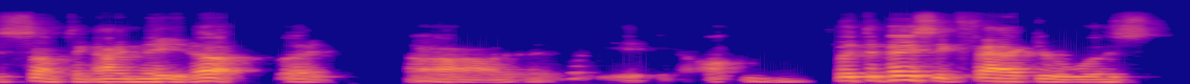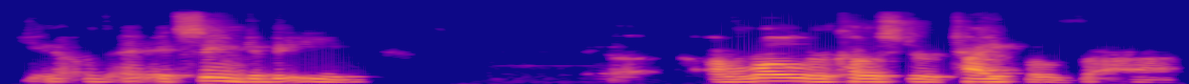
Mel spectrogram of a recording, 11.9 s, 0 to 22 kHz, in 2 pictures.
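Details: Adult man with spasmodic dysphonia that began at age 51, managed without Botox; spasmodic dysphonia.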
